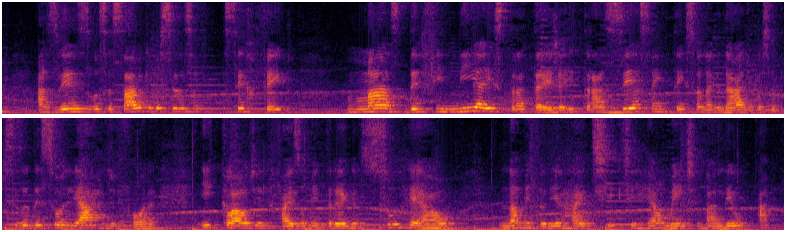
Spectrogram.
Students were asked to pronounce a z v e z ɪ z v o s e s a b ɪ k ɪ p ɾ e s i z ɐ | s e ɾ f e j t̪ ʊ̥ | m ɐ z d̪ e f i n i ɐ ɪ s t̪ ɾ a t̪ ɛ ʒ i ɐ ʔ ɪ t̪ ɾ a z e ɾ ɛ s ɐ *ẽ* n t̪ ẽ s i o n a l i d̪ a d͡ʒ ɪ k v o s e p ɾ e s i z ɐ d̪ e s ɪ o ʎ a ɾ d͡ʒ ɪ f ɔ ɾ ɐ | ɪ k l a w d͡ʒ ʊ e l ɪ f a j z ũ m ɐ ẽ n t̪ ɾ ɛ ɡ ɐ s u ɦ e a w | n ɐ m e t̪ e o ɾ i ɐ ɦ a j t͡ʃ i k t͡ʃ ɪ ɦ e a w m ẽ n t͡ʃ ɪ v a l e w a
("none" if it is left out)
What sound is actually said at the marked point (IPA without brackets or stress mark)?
ĩ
